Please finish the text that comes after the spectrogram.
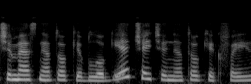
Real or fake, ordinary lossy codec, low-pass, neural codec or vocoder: fake; Opus, 32 kbps; 7.2 kHz; codec, 16 kHz, about 1 kbps, DyCAST, with the encoder's durations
